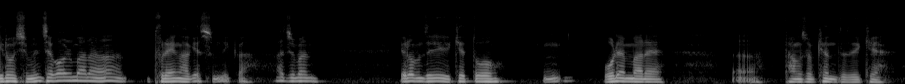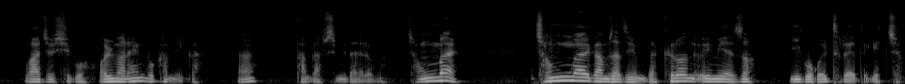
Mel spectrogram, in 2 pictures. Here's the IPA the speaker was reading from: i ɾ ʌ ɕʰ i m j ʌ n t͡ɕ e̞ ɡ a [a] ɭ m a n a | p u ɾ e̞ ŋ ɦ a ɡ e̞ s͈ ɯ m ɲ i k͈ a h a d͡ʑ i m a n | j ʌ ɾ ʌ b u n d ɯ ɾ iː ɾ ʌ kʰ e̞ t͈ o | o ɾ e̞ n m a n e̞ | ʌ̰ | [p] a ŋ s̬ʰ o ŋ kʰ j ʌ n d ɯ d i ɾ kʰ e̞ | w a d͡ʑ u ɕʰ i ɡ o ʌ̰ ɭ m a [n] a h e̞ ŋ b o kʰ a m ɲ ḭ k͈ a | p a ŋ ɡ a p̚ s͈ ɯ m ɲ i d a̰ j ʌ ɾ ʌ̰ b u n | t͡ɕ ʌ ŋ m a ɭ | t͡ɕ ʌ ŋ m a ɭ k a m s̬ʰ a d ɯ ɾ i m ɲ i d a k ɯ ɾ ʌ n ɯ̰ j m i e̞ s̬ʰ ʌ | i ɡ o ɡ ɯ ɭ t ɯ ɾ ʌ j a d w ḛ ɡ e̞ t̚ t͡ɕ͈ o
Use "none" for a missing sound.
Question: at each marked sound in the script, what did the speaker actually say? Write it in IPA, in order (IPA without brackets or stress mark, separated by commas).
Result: ʌ, p, n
